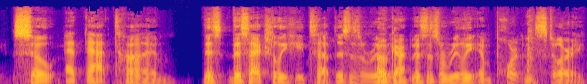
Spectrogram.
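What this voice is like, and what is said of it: Smooth, resonant radio voice. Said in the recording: “you do have a very good radio voice”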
